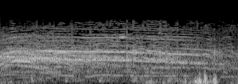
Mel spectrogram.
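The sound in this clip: A crowd shouts and cheers at a children's football match as a goal goes in. High, young voices form a loud, continuous wash with brief surges near the end.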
